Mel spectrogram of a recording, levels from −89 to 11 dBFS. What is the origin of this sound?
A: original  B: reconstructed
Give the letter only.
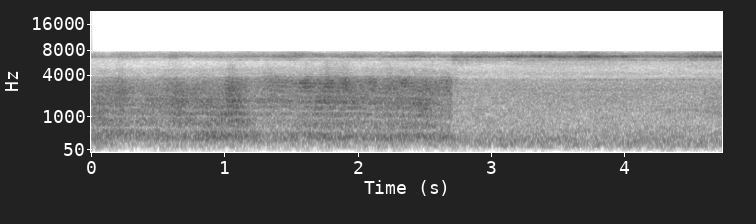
A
